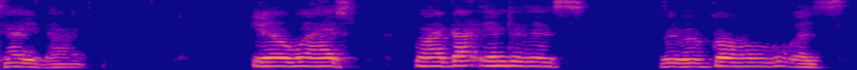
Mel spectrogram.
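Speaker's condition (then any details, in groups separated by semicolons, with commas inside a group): Spinal muscular atrophy type 2; age 65, new drug, index finger twitch returned stronger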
